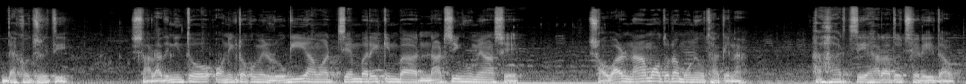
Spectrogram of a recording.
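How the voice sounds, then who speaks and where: A man's voice: fairly low pitch, lively intonation, normal speed, dark tone, natural voice. A man acting a shrewd, observant doctor who helps a detective friend in an audio mystery drama. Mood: reflective, measured. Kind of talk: Bengali audio story acting.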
